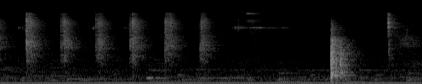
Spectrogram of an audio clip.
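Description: Hand pepper grinder being twisted, a rhythmic rasping crunch of about three strokes a second that stops about two seconds in, followed by a single sharp knock near the end.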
